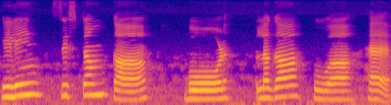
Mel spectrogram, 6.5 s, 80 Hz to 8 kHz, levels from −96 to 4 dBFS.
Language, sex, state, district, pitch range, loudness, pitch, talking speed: Hindi, female, Punjab, Fazilka, 200-265 Hz, -13 LUFS, 220 Hz, 65 wpm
